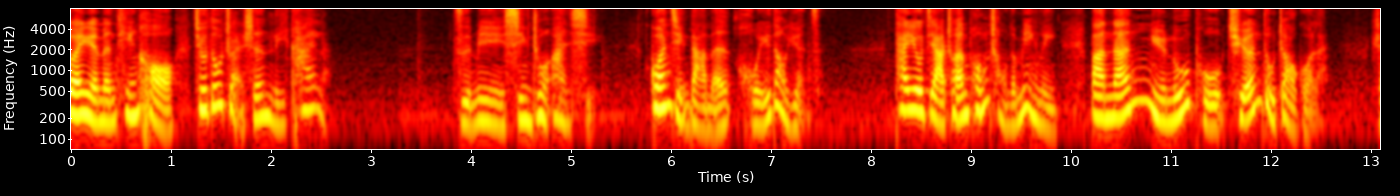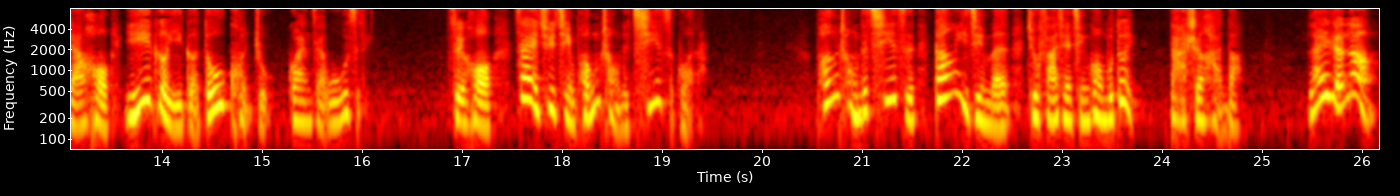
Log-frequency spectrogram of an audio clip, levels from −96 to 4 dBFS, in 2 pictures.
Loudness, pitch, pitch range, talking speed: -20 LUFS, 225 Hz, 190-275 Hz, 220 characters per minute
